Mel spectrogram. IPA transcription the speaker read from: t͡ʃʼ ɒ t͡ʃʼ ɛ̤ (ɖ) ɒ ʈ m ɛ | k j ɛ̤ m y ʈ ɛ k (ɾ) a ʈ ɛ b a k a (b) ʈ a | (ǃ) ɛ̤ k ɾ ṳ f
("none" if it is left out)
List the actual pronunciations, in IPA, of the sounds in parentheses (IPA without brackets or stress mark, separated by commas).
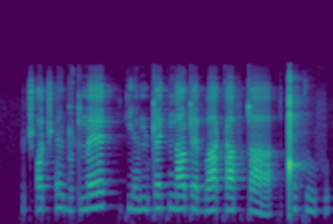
ɖ, n, f, ǃ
